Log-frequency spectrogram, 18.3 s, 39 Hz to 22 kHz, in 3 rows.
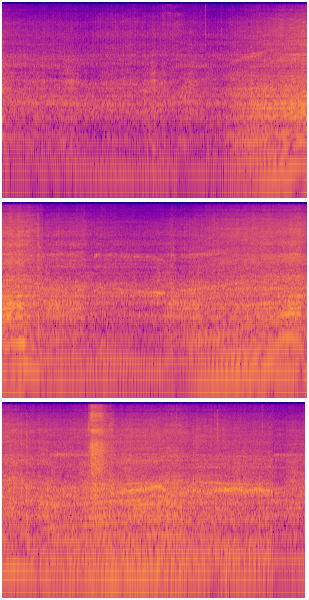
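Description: A 2023 Honda CB125F motorcycle fitted with a 28mm throttle body climbs a hill, its engine droning steadily and rising in pitch as it pulls under load, with a constant rush of wind alongside.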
